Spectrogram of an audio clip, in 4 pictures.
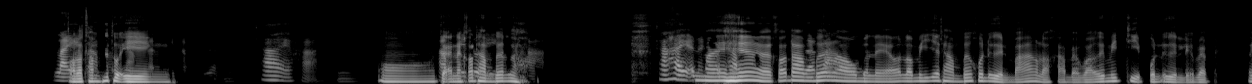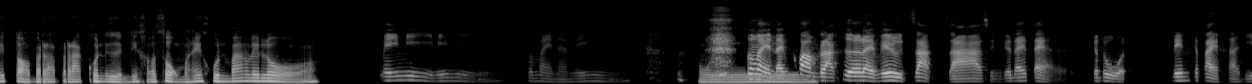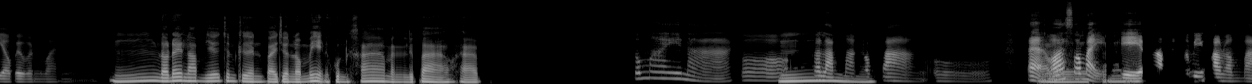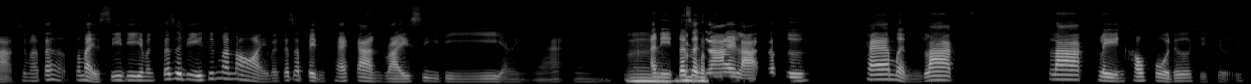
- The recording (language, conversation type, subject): Thai, podcast, คุณมีประสบการณ์แลกเทปหรือซีดีสมัยก่อนอย่างไรบ้าง?
- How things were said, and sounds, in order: laughing while speaking: "เรา"; laughing while speaking: "ใช่"; chuckle; in English: "folder"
